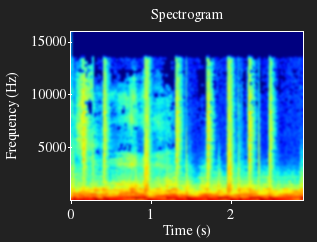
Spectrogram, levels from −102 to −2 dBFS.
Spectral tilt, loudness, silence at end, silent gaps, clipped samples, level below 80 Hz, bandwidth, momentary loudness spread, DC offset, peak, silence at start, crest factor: -7 dB/octave; -13 LUFS; 0 s; none; under 0.1%; -20 dBFS; 14 kHz; 1 LU; under 0.1%; 0 dBFS; 0 s; 12 dB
